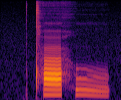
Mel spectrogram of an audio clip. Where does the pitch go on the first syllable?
high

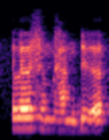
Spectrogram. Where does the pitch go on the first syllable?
rising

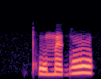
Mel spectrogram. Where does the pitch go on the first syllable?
low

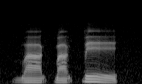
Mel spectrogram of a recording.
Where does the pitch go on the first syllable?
low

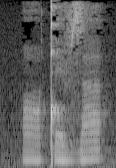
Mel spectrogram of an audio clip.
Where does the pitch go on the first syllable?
low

